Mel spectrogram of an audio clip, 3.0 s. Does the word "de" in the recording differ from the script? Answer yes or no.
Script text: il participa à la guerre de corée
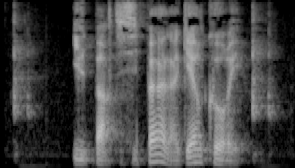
yes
